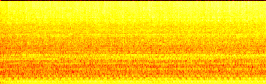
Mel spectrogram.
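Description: A car engine idles loud and close after a coilover install, with a steady throbbing low rumble holding even throughout and no voices.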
